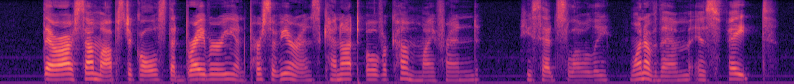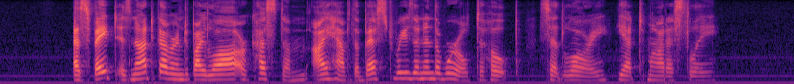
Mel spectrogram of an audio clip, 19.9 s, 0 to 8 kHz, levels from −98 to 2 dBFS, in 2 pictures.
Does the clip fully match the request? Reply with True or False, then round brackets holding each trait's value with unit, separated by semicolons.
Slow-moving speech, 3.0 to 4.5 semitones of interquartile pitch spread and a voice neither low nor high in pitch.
True (130 wpm; 3.6 semitones; 170 Hz)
